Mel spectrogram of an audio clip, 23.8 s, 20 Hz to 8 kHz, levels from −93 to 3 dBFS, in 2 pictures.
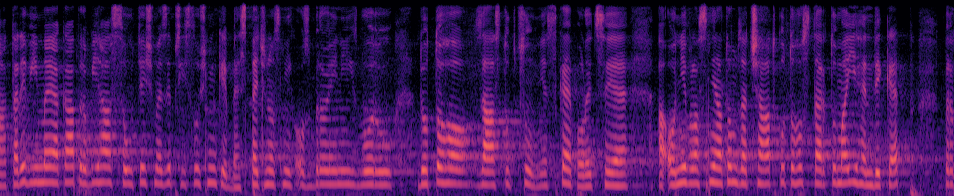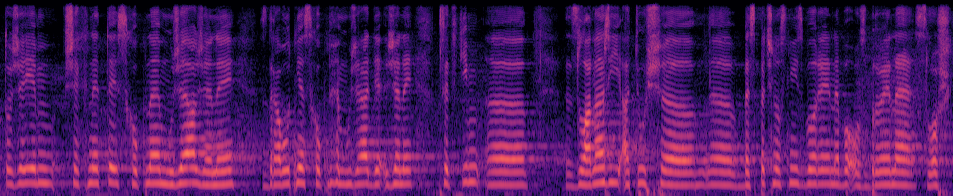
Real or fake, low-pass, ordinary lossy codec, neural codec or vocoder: real; 7.2 kHz; Opus, 64 kbps; none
